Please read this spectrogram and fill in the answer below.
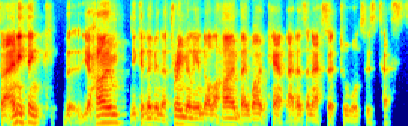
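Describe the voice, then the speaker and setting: At a moderate pace, a man speaks with a slight English accent. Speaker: financial planner presenter. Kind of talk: educational webinar presentation. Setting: online webinar. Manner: conversational, with fillers.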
